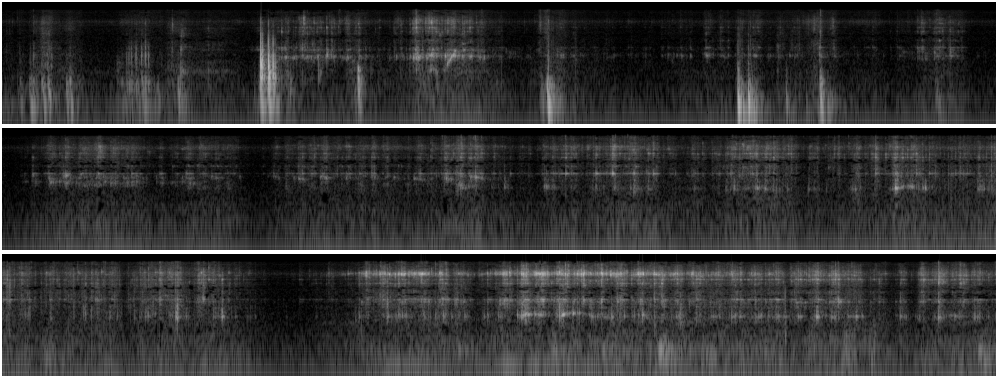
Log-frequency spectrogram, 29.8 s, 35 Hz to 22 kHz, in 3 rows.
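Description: Close-miked wiping and scrubbing: a few separate taps and clicks, then fast, scratchy rubbing that grows louder about 23 seconds in.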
